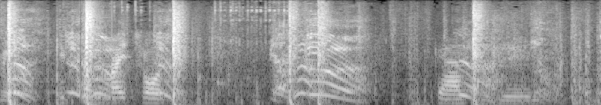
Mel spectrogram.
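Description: Heavy blows land in a close scuffle.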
